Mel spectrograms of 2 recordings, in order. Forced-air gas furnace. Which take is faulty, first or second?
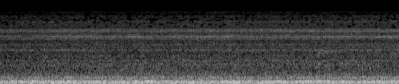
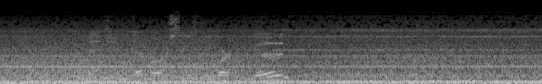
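first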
